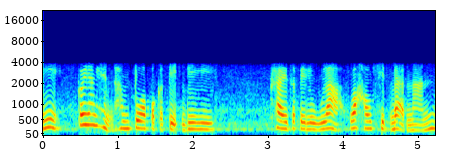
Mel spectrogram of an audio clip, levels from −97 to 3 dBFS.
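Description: From start to end the speech runs through the iLBC codec, held to roughly 200 Hz–3.6 kHz with 30 ms frames, which fits about 13.3 kbps. Frame-independent coding leaves it rough and synthetic, not smeared like longer-memory codecs.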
